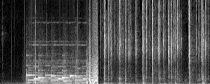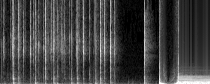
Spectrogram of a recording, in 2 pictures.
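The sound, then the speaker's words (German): Hard typing on a computer keyboard, worked into an electronic audio piece: dense runs of sharp, uneven key clicks fill the middle, framed by sustained synthetic tones at the start and a swooping electronic sweep and buzzy tone at the end. “einfach aufgenommen, wie ich auf meiner Tastatur rumgehauen habe und das eingebaut”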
